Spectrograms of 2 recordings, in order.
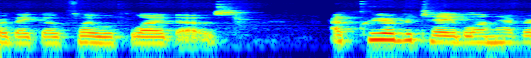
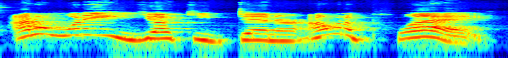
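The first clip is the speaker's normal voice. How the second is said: put-on child tantrum; 8 semitones higher, 12 dB louder than usual. A narrator's reading.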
